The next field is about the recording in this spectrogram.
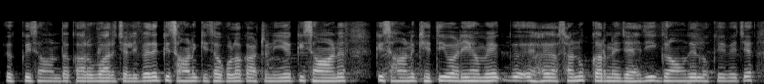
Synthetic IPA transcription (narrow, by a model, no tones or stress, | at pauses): kɪsaːnd̪aːkaːɾoːbaːɾt͡ʃəliːpɛːt̪eːkɪsaːnkɪsaːkoːlaːkəʈnĩːɛːkɪsaːnkɪsaːnkʰeːt̪iːʋaːɽiːɦəmẽːsaːnũːkəɾneːt͡ʃaːiːd̪iːɡɾãːõːd̪eːloːkeːbɪt͡ʃ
